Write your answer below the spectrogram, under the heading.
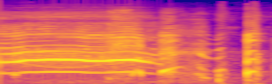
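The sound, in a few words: voice imitating a full-on soprano scream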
